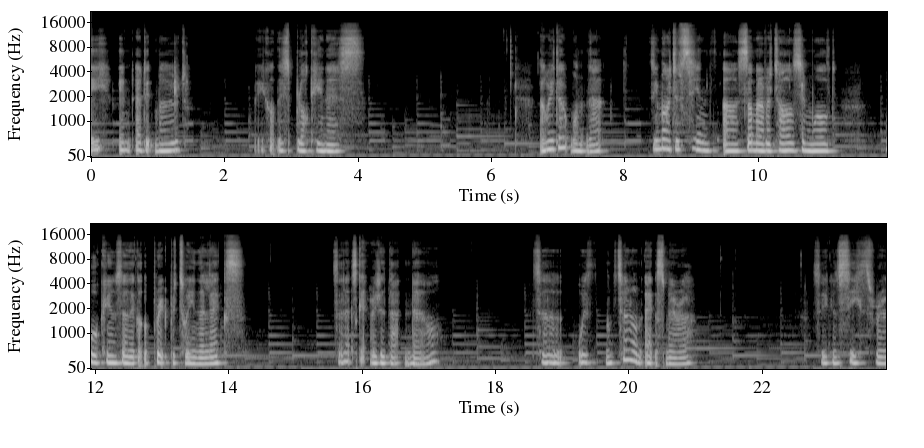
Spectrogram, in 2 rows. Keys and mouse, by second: 1.3 Tab, 12.6-14.6 shift+middle drag, 21.4 click.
